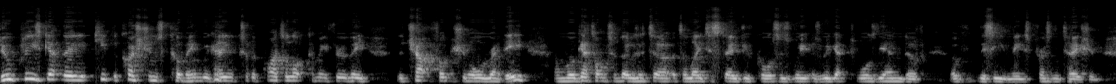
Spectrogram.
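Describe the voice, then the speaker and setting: A very fast Yorkshire accent with a dark, mellow tone and very wide pitch swings. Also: man. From Huddersfield, northern England. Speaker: event host. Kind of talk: event moderation.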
